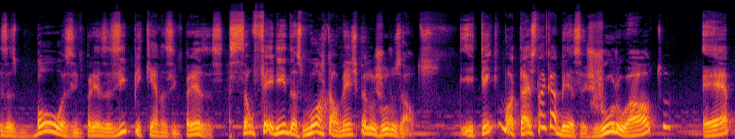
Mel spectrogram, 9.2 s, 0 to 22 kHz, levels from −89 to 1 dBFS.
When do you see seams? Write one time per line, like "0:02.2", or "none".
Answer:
none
